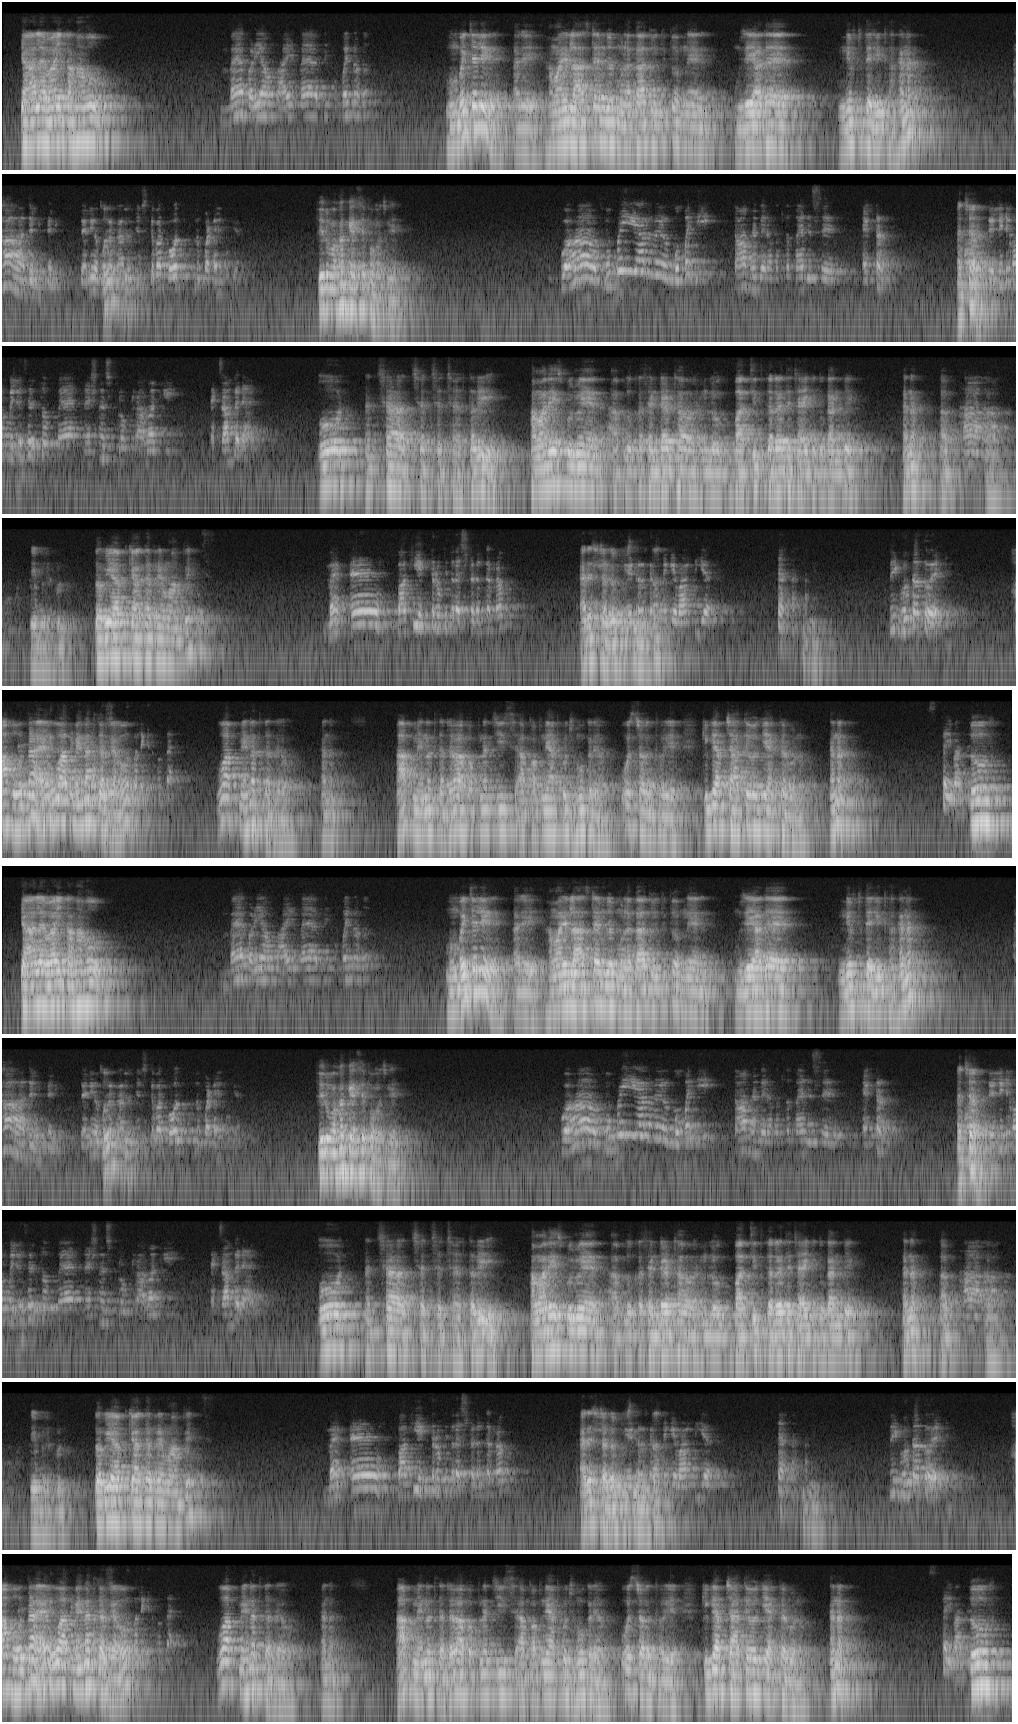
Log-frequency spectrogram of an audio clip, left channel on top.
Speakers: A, on the right; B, on the left.
A: क्या हाल है भाई कहाँ हो
B: मैं बढ़िया हूँ भाई मैं अभी मुंबई में हूँ
A: मुंबई चले गए अरे हमारी लास्ट टाइम जब
B: हाँ
A: मुलाकात
B: हाँ हाँ
A: हुई थी तो हमने मुझे याद है निफ्ट दिल्ली था है ना
B: हाँ हाँ, दिल्ली दिल्ली दिल्ली में
A: तो
B: मुलाकात
A: फिर
B: हुई थी उसके बाद बहुत लंबा टाइम हो गया
A: फिर वहाँ कैसे पहुँच गए
B: वहाँ मुंबई यार मुंबई ही काम है मेरा मतलब मैं जैसे एक्टर हूँ
A: अच्छा
B: और दिल्ली जब हम मिले थे तो मैं नेशनल स्कूल ऑफ ड्रामा की एग्जाम देने आया था
A: ओ अच्छा अच्छा अच्छा अच्छा तभी हमारे स्कूल में
B: हाँ
A: आप लोग का सेंटर था और हम लोग बातचीत कर रहे थे चाय की दुकान पे है ना आप
B: हाँ हाँ
A: हाँ,
B: हाँ हाँ।
A: जी बिल्कुल तो अभी आप क्या कर रहे हैं वहाँ पे
B: उस- मैं बाकी एक्टरों की तरह स्ट्रगल कर रहा हूँ क्योंकि
A: अरे स्ट्रगल कुछ
B: थिएटर
A: नहीं होता
B: करने के बाद ये <laughs>
A: जी
B: नहीं होता तो है
A: हाँ होता
B: <laughs>
A: है
B: कितना
A: वो आप
B: भी
A: मेहनत
B: नकार
A: कर
B: दो
A: रहे
B: इस
A: हो
B: शब्द को लेकिन होता है
A: वो आप मेहनत कर रहे
B: हम्म,
A: हो है ना आप मेहनत कर रहे हो
B: सही
A: आप अपना
B: है
A: चीज आप अपने आप को झोंक रहे हो वो स्ट्रगल थोड़ी है क्योंकि आप चाहते हो कि एक्टर बनो है ना
B: सही बात
A: तो
B: है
